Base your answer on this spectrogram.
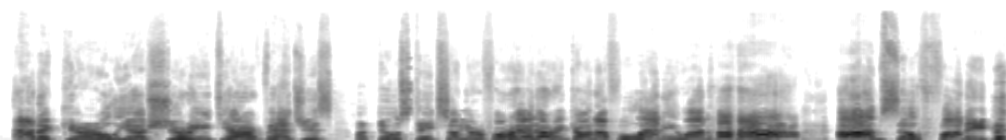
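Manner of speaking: put-on drunk, giggly rambling with drawn-out "ha". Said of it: "And drunk".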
